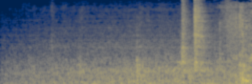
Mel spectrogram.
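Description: Rolling rumble of a Madrid metro train running, a steady rattling drone that swells slightly, with a few sharp metallic clicks near the end.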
